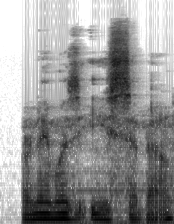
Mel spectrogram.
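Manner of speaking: voice dropped down low and hushed. Asked her name, he answers about the woman in his tragic tale, lowered voice. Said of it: "He like lowers his voice when he says this".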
